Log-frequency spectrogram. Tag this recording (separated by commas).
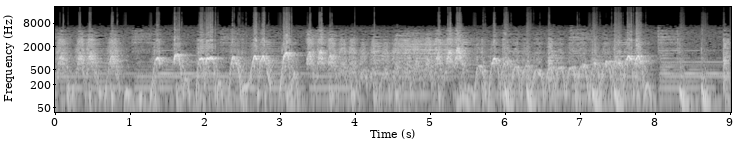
disc scratching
